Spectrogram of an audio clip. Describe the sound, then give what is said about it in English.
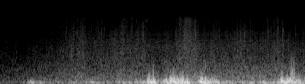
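Gusty wind blows steadily outdoors on Fossil Beach near Kodiak, at the southern end of the island's road system, in wet, windy weather, buffeting the microphone with low, rumbling surges that grow stronger and come in waves partway through. No one speaks. “This weekend's drive from Kodiak out to Fossil Beach at the southern end of the island's road system was wet and windy.”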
